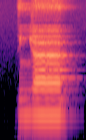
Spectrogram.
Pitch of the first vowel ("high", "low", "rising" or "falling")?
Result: high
